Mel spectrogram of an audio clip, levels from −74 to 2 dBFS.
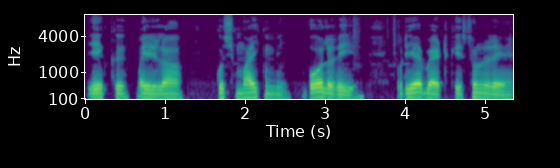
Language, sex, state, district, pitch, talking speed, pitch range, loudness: Hindi, male, Haryana, Charkhi Dadri, 115 Hz, 155 wpm, 105-125 Hz, -17 LUFS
